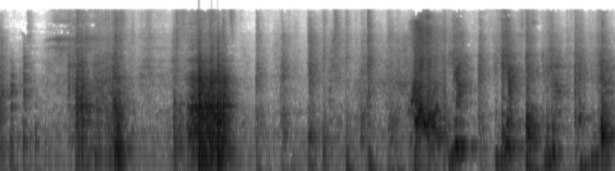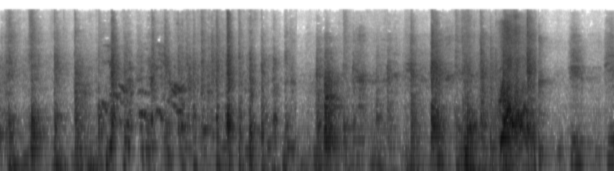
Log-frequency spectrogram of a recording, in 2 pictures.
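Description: A man's loud wordless shouts and exclamations, coming in several bursts, over many short thumps of feet as he runs and jumps about on a wooden floor.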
